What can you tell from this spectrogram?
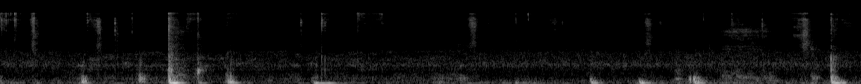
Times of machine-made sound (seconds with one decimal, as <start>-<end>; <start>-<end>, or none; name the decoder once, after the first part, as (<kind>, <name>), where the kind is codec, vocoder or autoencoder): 0.6-4.8 (codec, SNAC)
